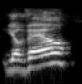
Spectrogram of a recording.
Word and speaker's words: Yovel: o'clock at night i may have misspelled it yovel spell it peggy okay y-o-v-e-l so that picture feeling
